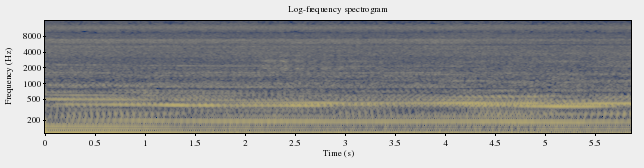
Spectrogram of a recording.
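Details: Lexus SC300, bought for $600, running after first start-up: loud droning exhaust holding a steady smooth tone, no misses or hunting; engine healthy, just noisy.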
